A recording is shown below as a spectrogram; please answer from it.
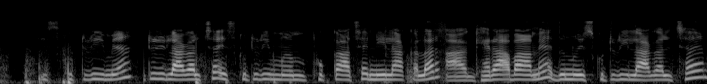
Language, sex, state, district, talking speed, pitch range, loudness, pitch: Maithili, female, Bihar, Samastipur, 150 wpm, 210-240 Hz, -29 LUFS, 225 Hz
